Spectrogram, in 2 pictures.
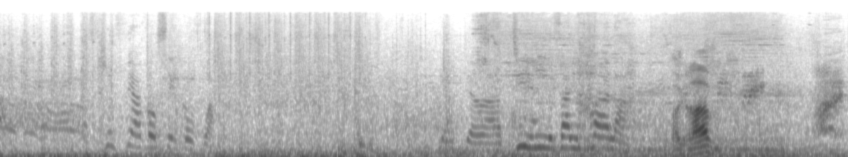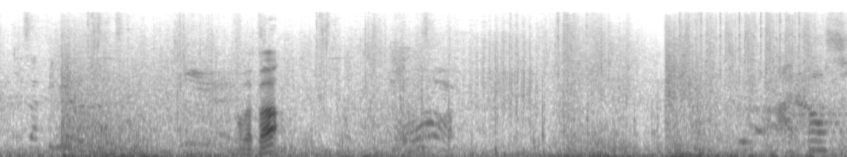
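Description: Gunfire from a game rattles in quick bursts.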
